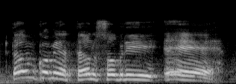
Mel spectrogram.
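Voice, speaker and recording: A man's voice: high voice, animated, very slow, gravelly, noisy background. A man hosting a casual chat about faith, joking and laughing often. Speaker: host. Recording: dull lo-fi sound.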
